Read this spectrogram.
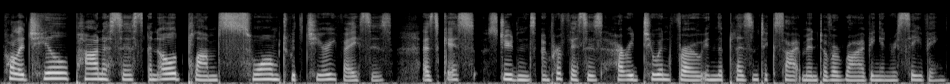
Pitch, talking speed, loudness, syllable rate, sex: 215 Hz, 170 wpm, -19 LUFS, 5.2 syllables/s, female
